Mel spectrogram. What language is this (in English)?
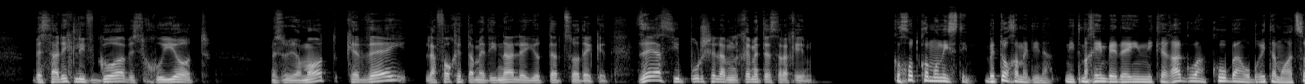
Hebrew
